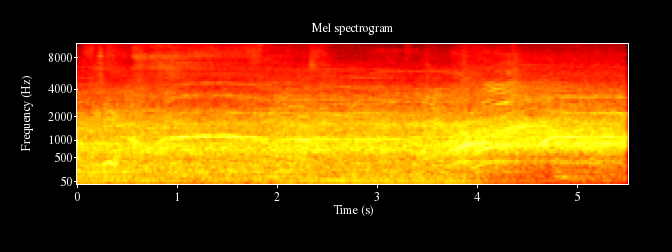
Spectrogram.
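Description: Fans whistle shrilly in the crowd.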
